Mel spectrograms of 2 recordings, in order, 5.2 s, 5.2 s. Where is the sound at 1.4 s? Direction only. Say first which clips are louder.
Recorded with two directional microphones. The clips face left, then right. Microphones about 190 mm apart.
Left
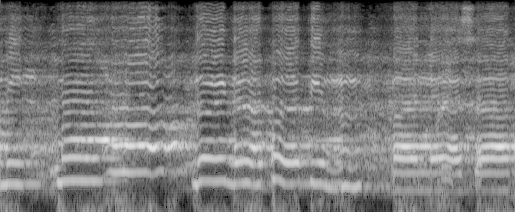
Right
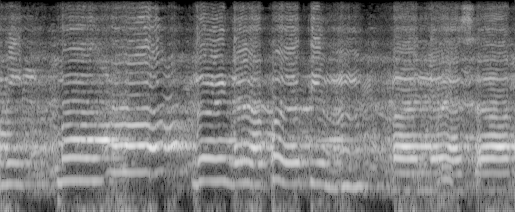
Left 1 dB; 20° left (ahead or behind).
